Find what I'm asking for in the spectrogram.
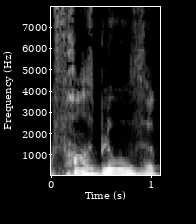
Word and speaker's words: France Blues: C'est donc France Blues, comme ça se prononce, et c'est tout attaché, .com.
